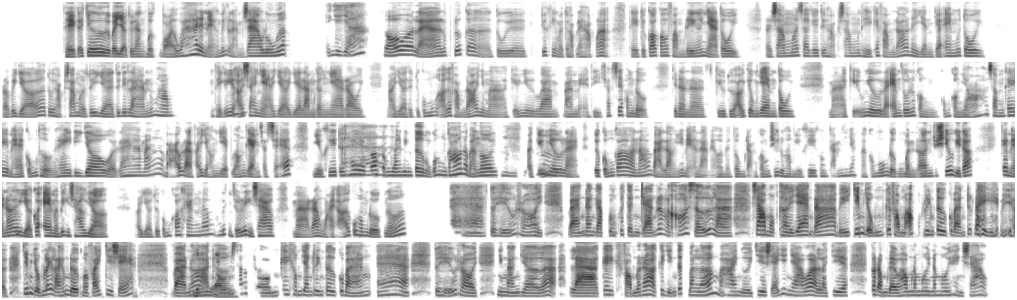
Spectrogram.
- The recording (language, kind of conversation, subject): Vietnamese, advice, Làm thế nào để đối phó khi gia đình không tôn trọng ranh giới cá nhân khiến bạn bực bội?
- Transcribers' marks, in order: "làm" said as "ừn"; laughing while speaking: "đây, bây giờ"; other background noise; laughing while speaking: "Đúng"; "bây" said as "ưn"; "làm" said as "ừn"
